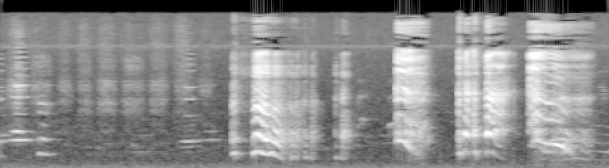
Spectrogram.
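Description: A few faint, short harmonica notes, then a toddler laughing in several loud bursts starting about two seconds in.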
